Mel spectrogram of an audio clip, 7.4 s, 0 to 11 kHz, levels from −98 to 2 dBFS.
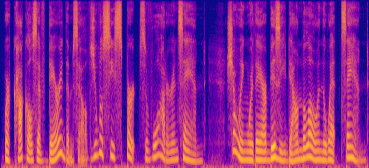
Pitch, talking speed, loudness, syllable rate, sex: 190 Hz, 195 wpm, -20 LUFS, 5.2 syllables/s, female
